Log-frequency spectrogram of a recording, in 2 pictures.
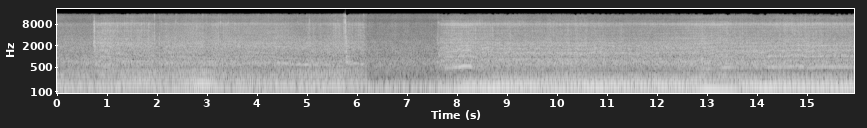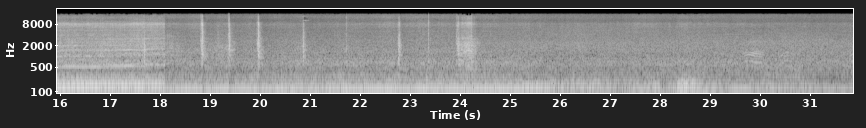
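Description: Toyota 100-series LandCruiser V8 engine running under load as the bogged vehicle tries to drive out of soft sand, stuck to the diff and chassis rails. The engine gets louder with a changing pitch from about eight seconds in, drops back suddenly about eighteen seconds in, then runs steadily, with a few sharp clicks a little later.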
